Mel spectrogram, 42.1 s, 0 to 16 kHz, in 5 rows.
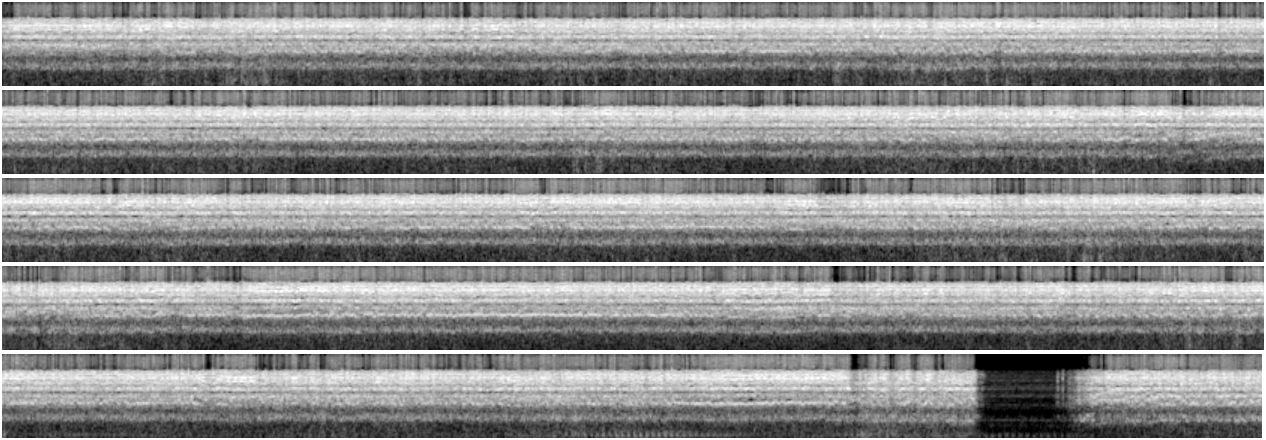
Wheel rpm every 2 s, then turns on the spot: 220, 230, 230, 230, 230, 230, 230, 220, 210, 230, 230, 220, 230, 230, 230, 230, 240, 230, 230, 210, 120.
none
